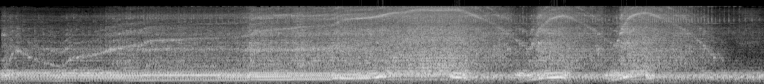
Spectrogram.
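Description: Electronic engine-sound module in an electric RC drift car playing a simulated car engine as the transmitter throttle is pulled. The note climbs in steps, like shifting up through the gears, to a high scream about four seconds in, then drops and revs up twice more. It sounds somewhat like an F1 car, which the owner suspects is a wrong setting.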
